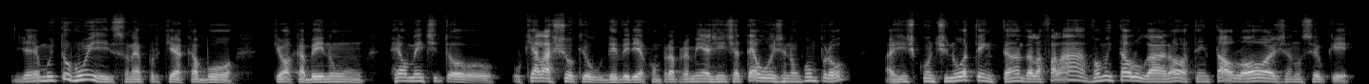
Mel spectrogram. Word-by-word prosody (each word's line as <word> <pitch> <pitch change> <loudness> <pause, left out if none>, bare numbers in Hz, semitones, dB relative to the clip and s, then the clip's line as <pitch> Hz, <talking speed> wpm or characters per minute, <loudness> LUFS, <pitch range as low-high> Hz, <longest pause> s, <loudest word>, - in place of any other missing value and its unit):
E 140 - -5
é 140 - +1
muito 185 +5 0
ruim 210 +1 +2
isso 120 - -2
né 120 0 +1
porque 125 0 -5
acabou 115 -2 0 0.3
que - - -6
eu - - +4
acabei 120 +2 +3
num 125 -4 -3 0.2
realmente 160 -1 -1
do 150 - -3 0.6
o - - -10
o - - -11
que - - -3
ela 150 -2 +6
achou 140 +1 0
que 130 - -15
eu 115 -3 +1
deveria 120 +2 +2
comprar 120 +2 -3
pra 120 0 -3
mim 135 +2 -2
a 130 - +3
gente 130 +2 -3
até 130 - +2
hoje 145 -3 +1
não 135 0 -3
comprou. 155 -3 -2 0.3
A 100 - -2
gente 125 +3 -3
continua 150 +5 +1
tentando. 150 -4 -1
Ela 125 -2 +3
fala: 120 - 0
"Ah - - -4
vamos 165 +7 -2
em - - -5
tal 190 0 +2
lugar". 135 -7 +3
"Olha, - - +2
tem 135 -1 -8
tal 125 - +1
loja 135 -3 +3
não 120 - -7
sei 125 - -4
o 115 - -7
quê". - - -5
135 Hz, 220 wpm, -24 LUFS, 120-155 Hz, 0.6 s, ela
